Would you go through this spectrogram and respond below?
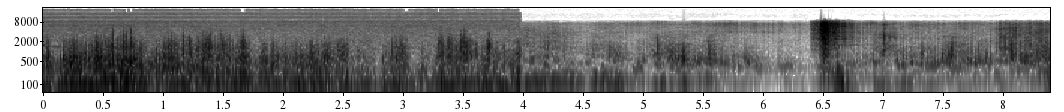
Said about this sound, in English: the wind's definitely picked up here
